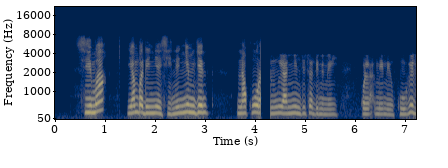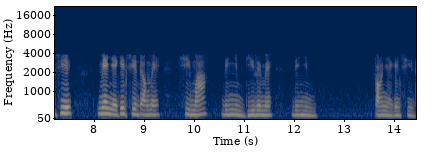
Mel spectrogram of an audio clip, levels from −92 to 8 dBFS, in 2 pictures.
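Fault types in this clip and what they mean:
Input switched to a poorer device: likely the recording input changed at 4.1 s, after a 200 ms gap, cutting everything above 3.8 kHz and dropping the level about 5 dB.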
